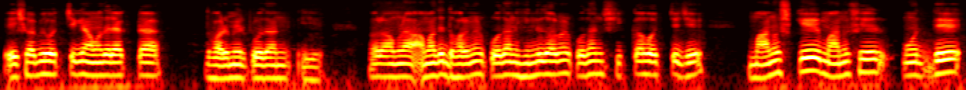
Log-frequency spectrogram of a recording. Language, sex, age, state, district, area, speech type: Bengali, male, 18-30, West Bengal, Darjeeling, urban, spontaneous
